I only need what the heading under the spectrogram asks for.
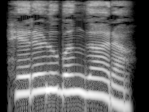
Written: ಹೆರಳುಬಂಗಾರ

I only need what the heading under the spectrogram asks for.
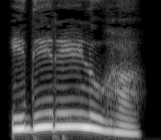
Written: ಇದಿರೇಳುಹ

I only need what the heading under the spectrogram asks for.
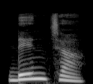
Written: ಡೆಂಚಾ

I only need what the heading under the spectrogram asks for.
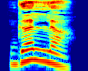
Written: ಕಲ್ಲ

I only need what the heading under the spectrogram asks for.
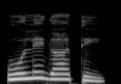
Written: ಓಲೆಗಾತಿ

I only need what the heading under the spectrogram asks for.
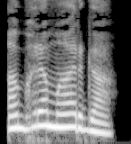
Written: ಅಭ್ರಮಾರ್ಗ

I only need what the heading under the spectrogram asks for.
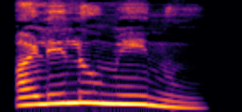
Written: ಅಳಿಲುಮೀನು

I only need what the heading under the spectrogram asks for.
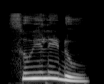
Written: ಸುಯ್ಲಾಡು

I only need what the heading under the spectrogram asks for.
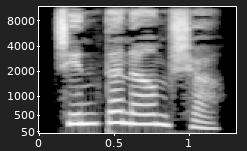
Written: ಚಿಂತನಾಂಶ

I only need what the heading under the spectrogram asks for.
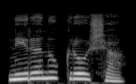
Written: ನಿರನುಕ್ರೋಶ

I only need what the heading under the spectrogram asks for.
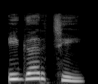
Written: ಇಗರ್ಚಿ

